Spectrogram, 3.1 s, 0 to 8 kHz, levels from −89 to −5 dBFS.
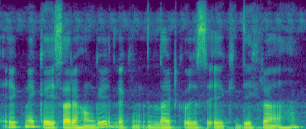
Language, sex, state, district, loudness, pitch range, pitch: Hindi, male, Jharkhand, Palamu, -17 LUFS, 105-115 Hz, 110 Hz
